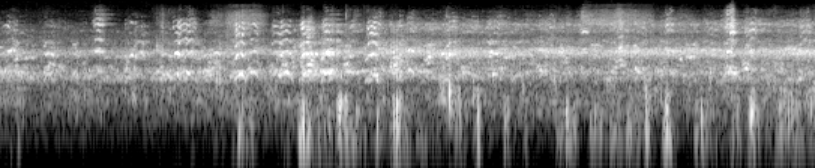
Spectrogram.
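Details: Hundreds of snow geese descending into a field in Tennessee in winter, days before a historic snowstorm; a thick chorus of overlapping nasal honks, swelling in the middle, with repeated low thumps throughout.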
